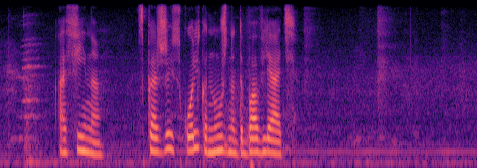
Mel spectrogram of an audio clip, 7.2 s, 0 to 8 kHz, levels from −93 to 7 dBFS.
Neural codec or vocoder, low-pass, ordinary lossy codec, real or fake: none; 7.2 kHz; none; real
